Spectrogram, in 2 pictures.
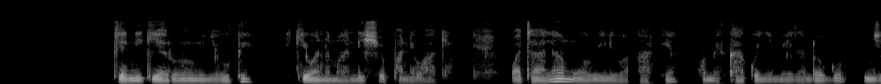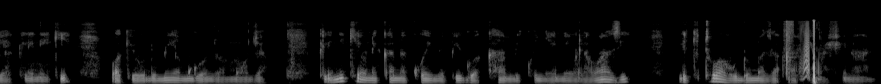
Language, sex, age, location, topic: Swahili, male, 18-24, Nairobi, health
